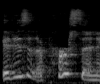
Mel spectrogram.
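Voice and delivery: high, loud insistence; insistent. A narrator's reading. Antonius contradicts Mucius, insistently. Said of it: "Antonius insisted".

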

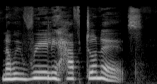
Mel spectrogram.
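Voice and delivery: loud, high-pitched jubilation; triumphant cry. A narrator's reading. Lionel celebrates beating the dragon, triumphant cry. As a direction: crow loudly over the win. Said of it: "he cried".

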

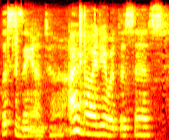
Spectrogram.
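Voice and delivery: ordinary talk, nothing marked

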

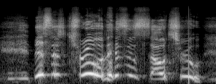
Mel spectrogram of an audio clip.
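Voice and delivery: high, loud laughing insistence; can't stop laughing; cracking up while swearing it's true. Real, not acted. Laughing at own story.

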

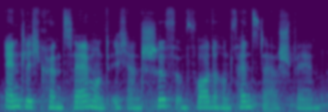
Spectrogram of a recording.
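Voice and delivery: usual speaking voice

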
